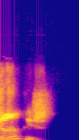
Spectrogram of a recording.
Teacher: Ele não tem som de N, ele serve para nasalizar a vogal anterior. Então, aqui, ó, em antes, não tem dígrafo.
